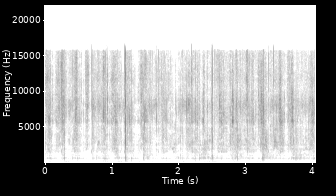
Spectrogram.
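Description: Long dark nails tap and scratch the lid surface and rim of a closed, full, round plastic moisturiser tub. The result is a quiet, fast run of dry, bright clicks and crinkly scraping, with a few sharper taps standing out over a faint hollow tone near 600 Hz.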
